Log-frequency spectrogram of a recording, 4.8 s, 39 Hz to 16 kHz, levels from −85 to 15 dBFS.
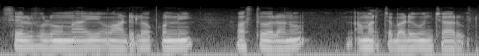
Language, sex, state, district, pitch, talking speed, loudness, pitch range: Telugu, male, Telangana, Mahabubabad, 105 Hz, 85 wpm, -15 LUFS, 105-110 Hz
